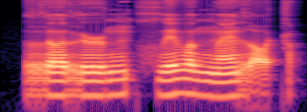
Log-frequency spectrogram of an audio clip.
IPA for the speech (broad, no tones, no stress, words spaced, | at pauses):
rʌ rə˞ŋʷə̃k xʷɛβʌ ŋʷæ̃rɑ̰k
